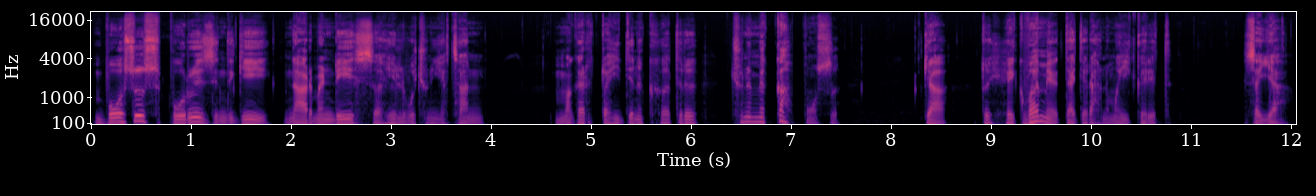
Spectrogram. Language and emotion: Kashmiri, sad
